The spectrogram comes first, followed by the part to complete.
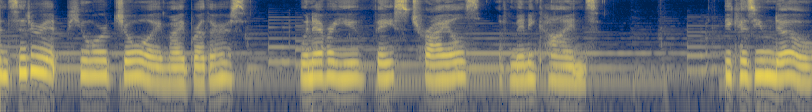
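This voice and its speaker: Over background music, a woman speaks very slowly in a calm tone, at medium pitch with fairly even intonation. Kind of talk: bible reading for meditation.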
